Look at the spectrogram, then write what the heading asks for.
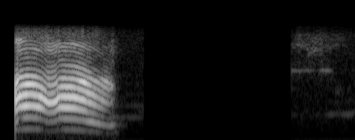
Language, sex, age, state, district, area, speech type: Assamese, female, 45-60, Assam, Kamrup Metropolitan, urban, conversation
